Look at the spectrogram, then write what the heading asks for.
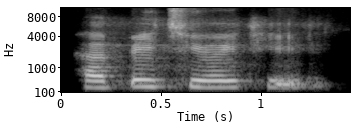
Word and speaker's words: habituated: Habituated. Yeah, habituated. Yeah, habituated. Yeah, the stress is on the B. Yeah, B. Habituated. Yeah, you did it.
